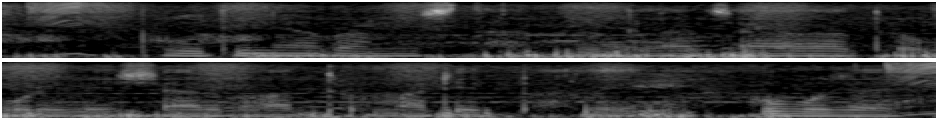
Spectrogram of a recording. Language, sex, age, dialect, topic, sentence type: Bengali, male, 18-24, Rajbangshi, agriculture, statement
